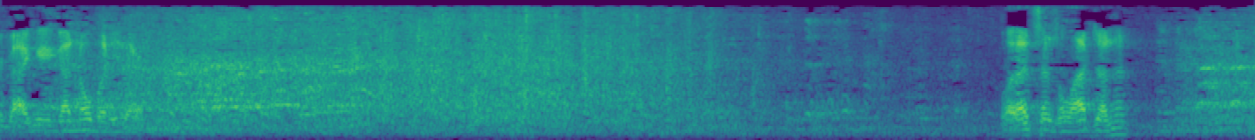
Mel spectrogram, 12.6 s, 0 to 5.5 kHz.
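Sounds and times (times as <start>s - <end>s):
speech: 0.0s - 1.8s, 10.3s - 11.4s
laughter: 0.4s - 9.4s, 11.6s - 12.5s
sizable audience clapping: 0.9s - 7.8s.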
